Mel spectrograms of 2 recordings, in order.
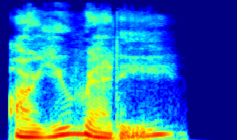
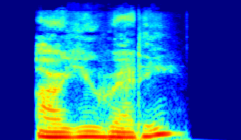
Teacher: Rising intonation for questions. Are you ready? Your voice goes up at the end.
